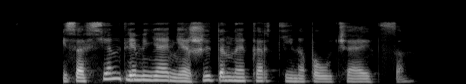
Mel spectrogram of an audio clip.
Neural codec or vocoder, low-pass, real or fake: codec, 16 kHz, 2 kbps, FreqCodec, larger model; 7.2 kHz; fake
